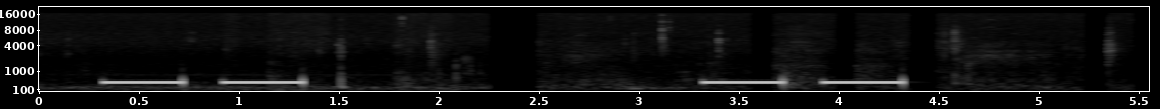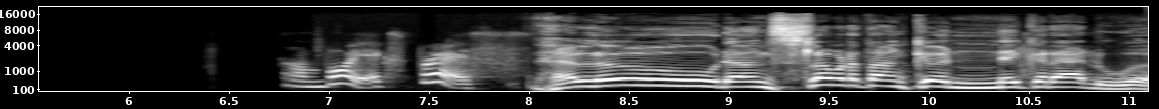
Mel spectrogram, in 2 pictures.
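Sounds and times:
telephone ringback tone on a long-distance call to Australia: 0.3s - 1.4s, 3.3s - 4.4s
speech: 6.8s - 11.0s.

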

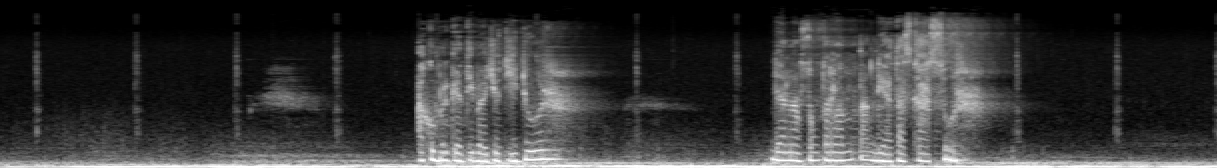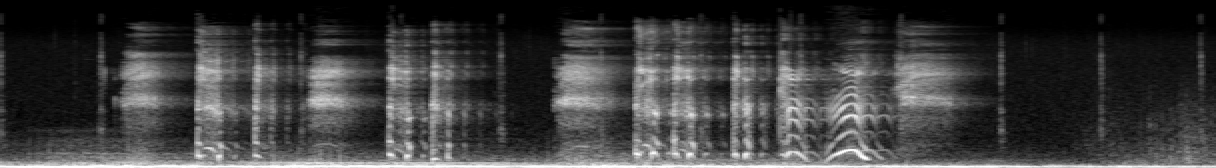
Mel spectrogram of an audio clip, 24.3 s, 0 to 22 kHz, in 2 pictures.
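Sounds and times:
steady low rumble: 0.0s - 24.3s
speech: 4.3s - 5.9s, 7.8s - 10.0s
person coughing harshly: 18.5s - 21.3s.

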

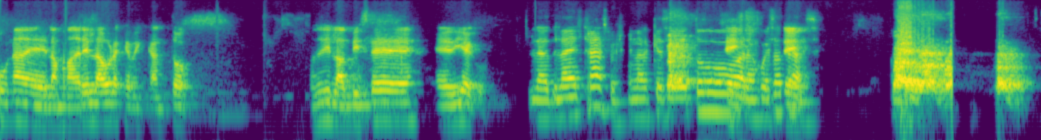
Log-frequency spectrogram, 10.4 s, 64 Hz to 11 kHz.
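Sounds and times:
speech: 0.0s - 2.2s, 3.1s - 8.2s, 8.9s - 9.3s
dog barking: 6.6s - 7.1s, 8.9s - 10.4s.

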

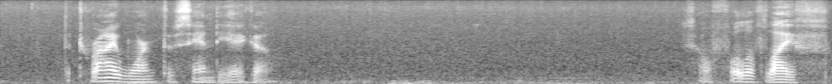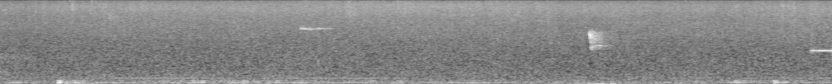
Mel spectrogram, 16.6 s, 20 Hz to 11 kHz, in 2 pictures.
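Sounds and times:
steady low outdoor rumble: 0.0s - 16.6s
speech: 0.8s - 2.8s, 7.0s - 8.3s
faint bird chirps outdoors in warm dry San Diego: 11.3s - 11.7s, 14.2s - 14.5s, 16.4s - 16.6s.

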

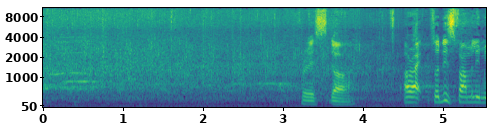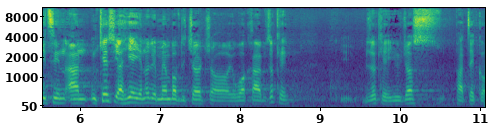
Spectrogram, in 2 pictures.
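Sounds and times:
crowd applauding: 0.0s - 4.5s
speech: 3.2s - 8.8s, 9.6s - 11.0s.

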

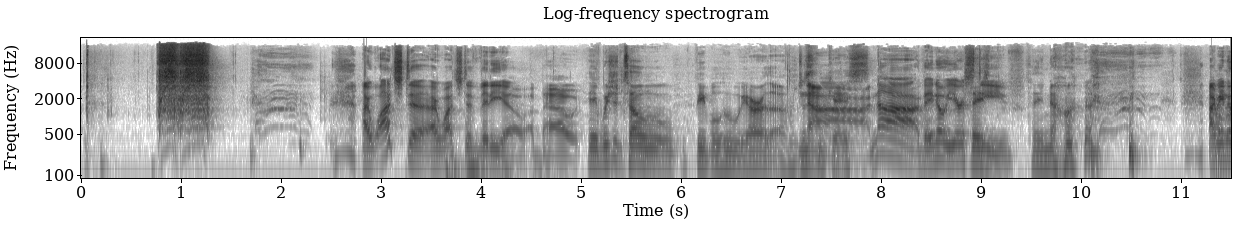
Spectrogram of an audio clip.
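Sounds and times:
power drill whirring: 0.7s - 1.6s
laughter: 1.6s - 2.8s, 9.7s - 11.4s
speech: 2.5s - 10.4s, 11.3s - 11.4s.

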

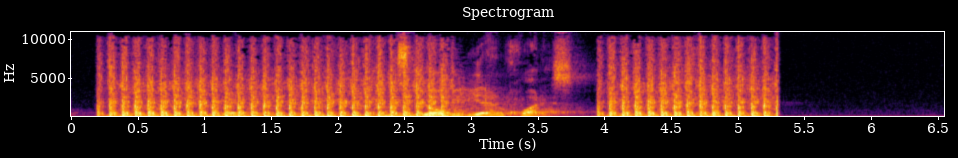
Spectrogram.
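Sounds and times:
automatic gunfire heard from a home in Juárez: 0.2s - 5.4s
speech: 3.0s - 3.9s.

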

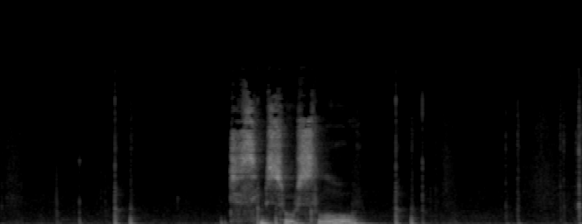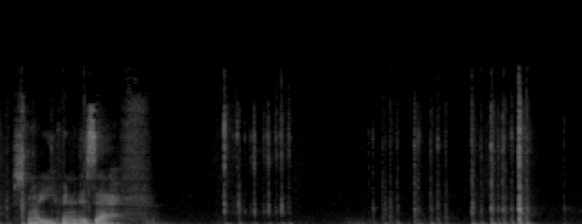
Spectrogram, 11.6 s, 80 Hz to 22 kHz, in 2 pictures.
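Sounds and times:
fast typing on a computer keyboard: 1.1s - 1.4s, 4.0s - 4.3s, 5.0s - 6.2s, 8.0s - 8.8s, 9.5s - 11.6s
speech: 2.6s - 3.7s, 6.1s - 7.2s.

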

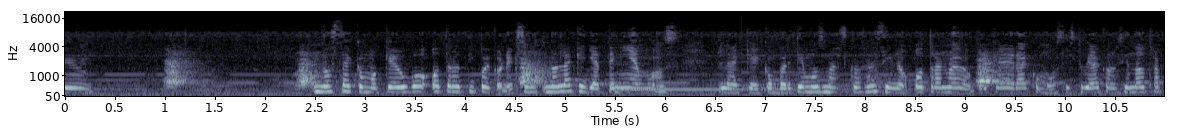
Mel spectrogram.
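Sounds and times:
low hum: 0.0s - 10.9s
dog barking: 1.0s - 1.4s, 2.3s - 2.7s, 4.6s - 4.9s, 9.1s - 9.5s
speech: 2.5s - 10.9s.

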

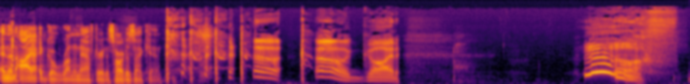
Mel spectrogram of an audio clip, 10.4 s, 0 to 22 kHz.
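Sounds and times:
speech: 0.0s - 3.0s, 4.8s - 6.2s, 8.8s - 9.8s
person yawning into a microphone: 8.8s - 10.2s.

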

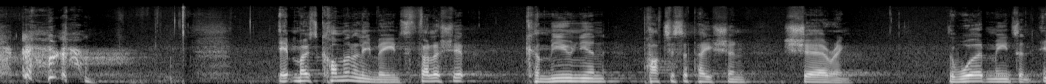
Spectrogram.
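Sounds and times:
person coughing raspy bursts: 0.0s - 1.3s
speech: 2.8s - 8.6s, 9.5s - 10.4s.

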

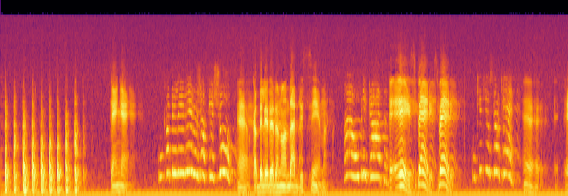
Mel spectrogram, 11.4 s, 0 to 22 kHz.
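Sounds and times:
light knocking on a door: 0.0s - 1.9s
speech: 2.2s - 6.6s, 7.4s - 9.2s, 10.5s - 11.3s.

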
